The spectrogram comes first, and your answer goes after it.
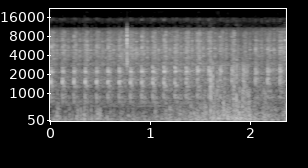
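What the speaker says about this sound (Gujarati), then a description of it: "જો ટ્રેક્ટર હાકે છે મગફળી 4 દાંતે વાવેલી છે" A tractor runs through a groundnut field sown in four-tine rows, its engine a loud, close, steady rumble with even rhythmic pulsing and no talk.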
